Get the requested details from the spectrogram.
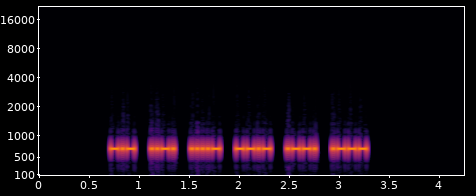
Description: Morse code, heard as a keyed tone, about 46 wpm, spaced as for 33 wpm, 700 Hz. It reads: KF4QPJ
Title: USA Call Signs - 6 Characters - 2x Character Spacing - 45wpm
